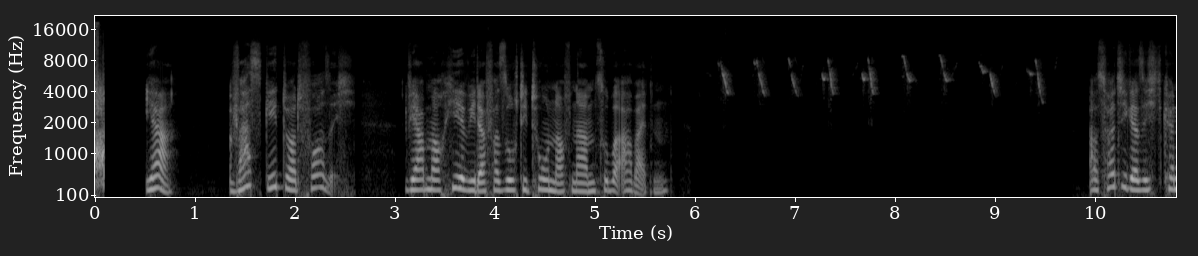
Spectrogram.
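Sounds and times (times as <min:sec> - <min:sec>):
speech: 0:00.5 - 0:06.4, 0:10.0 - 0:10.7
bird chirping in bright high-pitched notes: 0:06.0 - 0:09.6.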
